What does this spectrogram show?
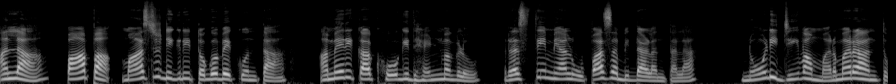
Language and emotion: Kannada, sad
